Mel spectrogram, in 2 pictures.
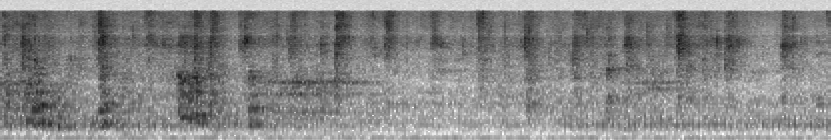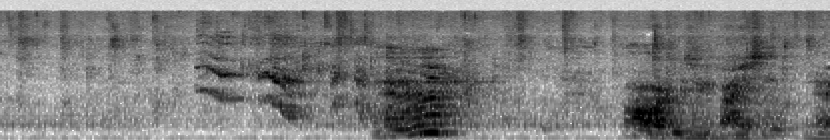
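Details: Indoors, Pekingese puppies feed and play. Quiet rustling gives way to a falling whine near eight seconds, then two loud, harmonic yelping bursts, with soft human voices in the background.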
